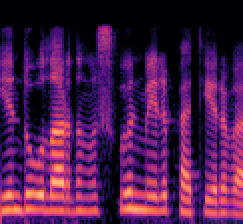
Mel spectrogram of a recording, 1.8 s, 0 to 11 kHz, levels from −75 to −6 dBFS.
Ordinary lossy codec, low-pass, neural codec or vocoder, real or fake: none; 7.2 kHz; codec, 16 kHz, about 1 kbps, DyCAST, with the encoder's durations; fake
